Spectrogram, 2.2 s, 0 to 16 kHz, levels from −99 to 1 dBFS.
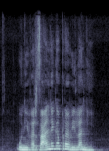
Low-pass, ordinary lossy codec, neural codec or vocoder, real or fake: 14.4 kHz; AAC, 64 kbps; vocoder, 44.1 kHz, 128 mel bands every 256 samples, BigVGAN v2; fake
